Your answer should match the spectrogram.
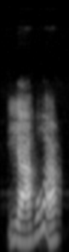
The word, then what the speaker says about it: Yahuwah: Yah, Hu, troca o W pelo U, no hebraico antigo, e o E pelo A. Yahuwah.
